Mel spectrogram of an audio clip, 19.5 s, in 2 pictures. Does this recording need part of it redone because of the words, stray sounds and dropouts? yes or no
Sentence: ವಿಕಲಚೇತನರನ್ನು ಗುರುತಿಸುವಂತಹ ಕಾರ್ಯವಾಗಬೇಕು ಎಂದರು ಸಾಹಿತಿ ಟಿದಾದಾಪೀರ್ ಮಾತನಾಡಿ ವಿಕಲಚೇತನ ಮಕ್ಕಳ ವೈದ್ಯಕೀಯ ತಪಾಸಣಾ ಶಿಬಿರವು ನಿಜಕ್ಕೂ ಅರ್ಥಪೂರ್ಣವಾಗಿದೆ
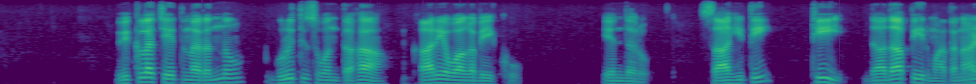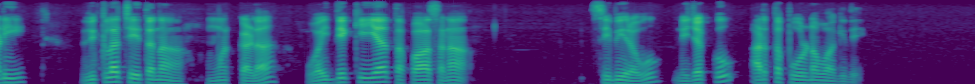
no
